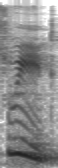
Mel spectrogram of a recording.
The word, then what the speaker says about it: suite: Its pronunciation is suite, SUITE. Okay, so suite is a large room that you have particularly in a hotel.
